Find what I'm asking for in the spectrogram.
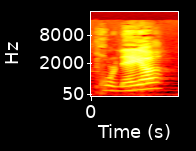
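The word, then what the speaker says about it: porneia (πορνεία): Immorality in the Greek is pronounced porneia.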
